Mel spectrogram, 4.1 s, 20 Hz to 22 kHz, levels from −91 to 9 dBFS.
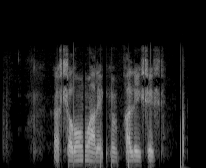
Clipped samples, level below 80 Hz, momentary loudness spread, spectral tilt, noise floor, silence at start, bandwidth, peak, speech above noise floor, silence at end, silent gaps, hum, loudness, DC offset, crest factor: under 0.1%; -60 dBFS; 12 LU; -3.5 dB/octave; -56 dBFS; 1.05 s; 7.6 kHz; 0 dBFS; 28 dB; 0.45 s; none; none; -28 LUFS; under 0.1%; 30 dB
